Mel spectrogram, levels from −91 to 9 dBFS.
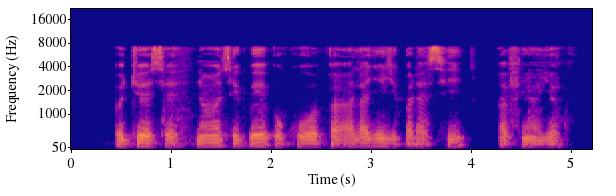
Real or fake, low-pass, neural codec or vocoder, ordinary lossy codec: real; 7.2 kHz; none; none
